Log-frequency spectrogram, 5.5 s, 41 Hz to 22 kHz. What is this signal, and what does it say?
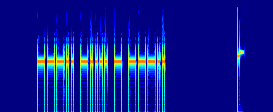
Morse code, heard as a keyed tone, about 25 wpm, 700 Hz. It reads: 86T8
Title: Common Cut Numbers - 4-Digit 25wpm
